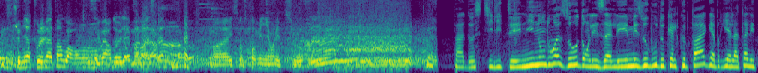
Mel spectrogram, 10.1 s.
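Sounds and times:
speech: 0.2s - 10.0s
dairy cows mooing: 4.0s - 5.6s.

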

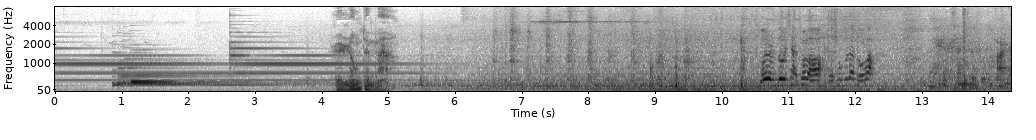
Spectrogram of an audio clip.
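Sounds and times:
speech: 0.8s - 1.4s, 4.2s - 5.1s, 10.6s - 12.4s, 13.1s - 14.3s
train rolling on rails to Oku: 6.0s - 14.3s
train wheels squealing: 6.6s - 10.6s.

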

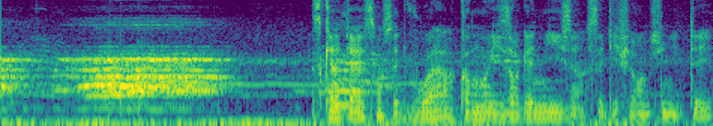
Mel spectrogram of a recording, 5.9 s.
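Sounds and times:
humpback whale moaning: 0.0s - 3.9s
speech: 2.6s - 5.9s.

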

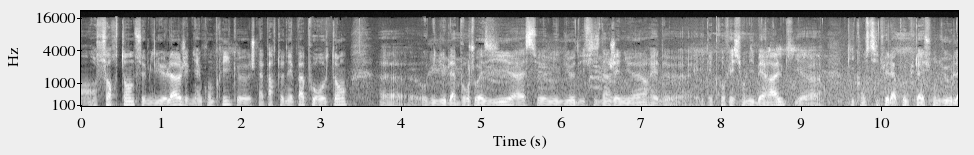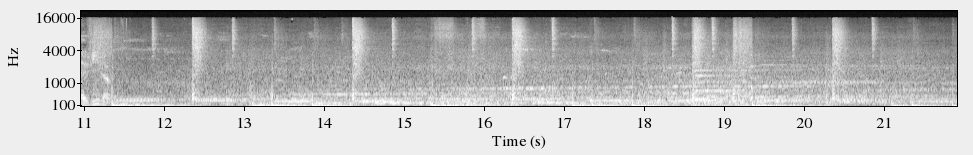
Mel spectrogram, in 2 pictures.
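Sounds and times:
speech: 0.2s - 12.1s
low rumble at Saint-Cloud train station: 11.4s - 21.9s.

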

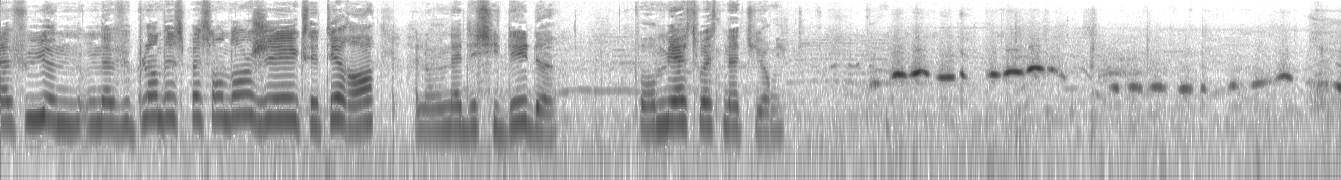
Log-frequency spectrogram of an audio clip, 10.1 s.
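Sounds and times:
speech: 0.0s - 6.0s
person whistling a lively tune: 6.4s - 10.0s.

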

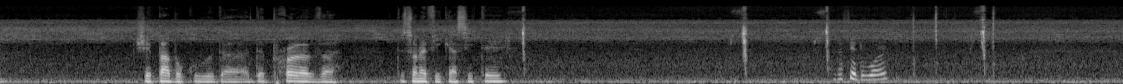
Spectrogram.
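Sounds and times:
steady hiss: 0.0s - 11.2s
speech: 1.4s - 5.2s, 8.4s - 9.0s
handheld sparrow call chirping: 7.3s - 8.4s.

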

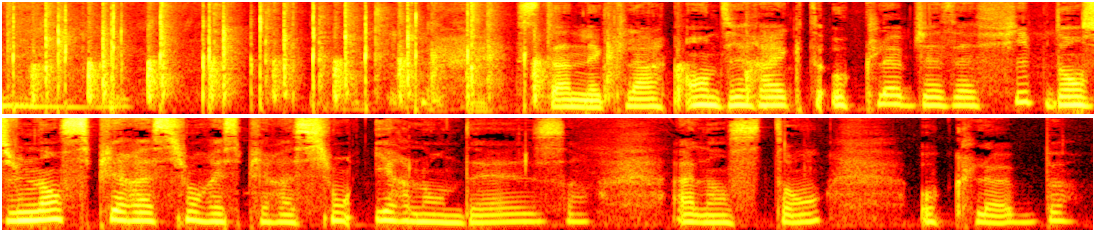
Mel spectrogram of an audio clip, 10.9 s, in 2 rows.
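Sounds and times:
audience applause at a live jazz club concert: 0.0s - 3.2s
speech: 2.8s - 10.9s.

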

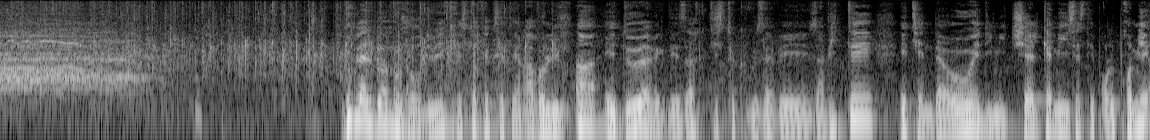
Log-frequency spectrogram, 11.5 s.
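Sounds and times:
audience applause: 0.0s - 5.8s
speech: 3.4s - 11.5s.

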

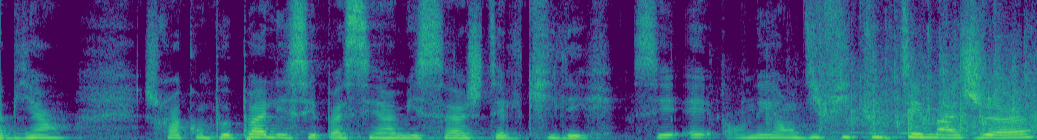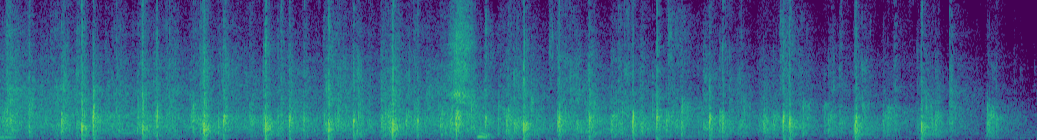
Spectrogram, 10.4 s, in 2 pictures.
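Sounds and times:
speech: 0.0s - 5.6s
audience applause: 3.6s - 10.3s.

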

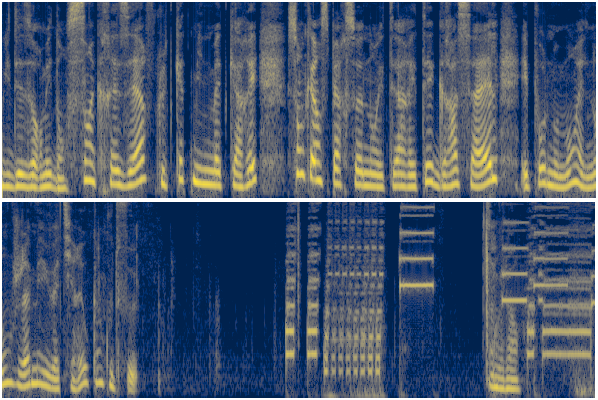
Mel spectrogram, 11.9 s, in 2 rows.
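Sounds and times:
speech: 0.0s - 7.4s, 8.8s - 9.9s, 10.8s - 11.8s
facial recognition scanner beep in Beijing metro: 8.8s - 11.8s.

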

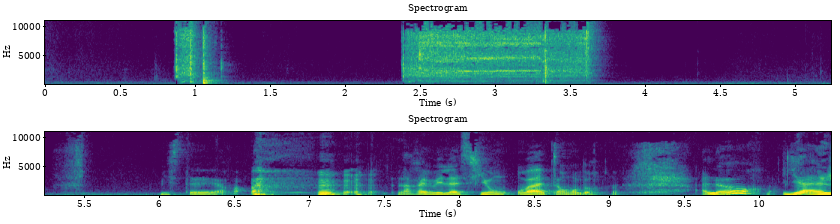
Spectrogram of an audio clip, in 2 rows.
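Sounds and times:
instant camera shutter click: 0.8s - 1.2s, 2.4s - 3.8s
instant camera motorised whir: 2.4s - 3.8s
speech: 6.0s - 10.4s
laughter: 6.6s - 7.6s.

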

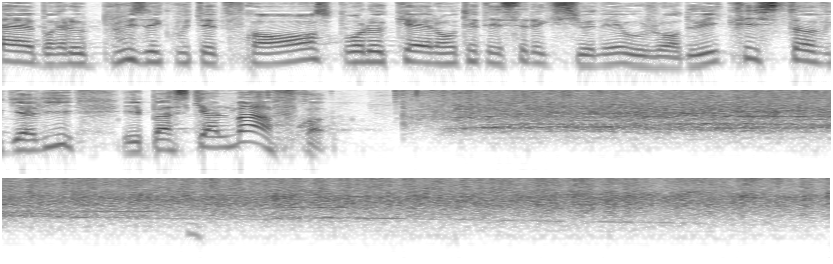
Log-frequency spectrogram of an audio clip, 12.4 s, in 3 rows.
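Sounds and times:
speech: 0.0s - 6.5s
audience applause: 6.1s - 12.4s.

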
